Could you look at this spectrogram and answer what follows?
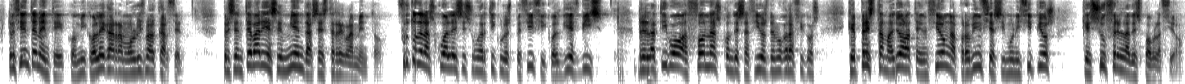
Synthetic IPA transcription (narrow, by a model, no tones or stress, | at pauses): reθje̞nt̪e̞mẽnt̪ekoŋmiko̞le̞ɣaramõnlwizmalkaɾθel | pɾese̞nt̪e̞βaɾjase̞ŋmjẽ̞nd̪asaest̪ere̞ɣlamḛ̃nt̪o̰ | fɾut̪oð̞e̞laskwale̞sesuŋaɾt̪ikuloespe̞θifikoeld̪jeθβisre̞lat̪iβoaθo̞naskond̪esafio̞zðemo̞ɣ̞ɾafikoske̞pɾest̪amaʎo̞ɾat̪ẽ̞n̟θjo̞ŋapɾo̞βĩn̟θjasimũniθipjos | ke̞sufɾeŋlaðe̞spo̞βla̰θjo̰ŋ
